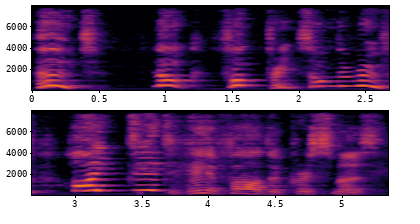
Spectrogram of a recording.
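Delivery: very high, loud thrilled shout; excited cry. Acted. Little Bear spots footprints on the roof, high and thrilled. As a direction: call out with delight. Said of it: "gave a cry".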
